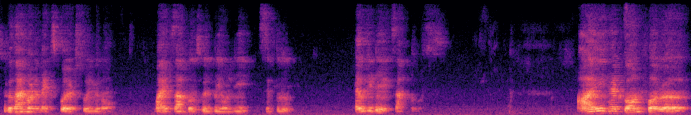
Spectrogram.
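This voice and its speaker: A man's voice: deep voice, a little mellow. A man from India giving a conversational speech at a port event, with fillers and asides. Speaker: speaker at a port day event. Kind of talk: public speech with anecdotes. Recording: echoey hall, voice from far off, dull sound.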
